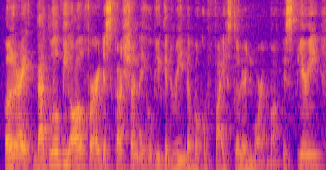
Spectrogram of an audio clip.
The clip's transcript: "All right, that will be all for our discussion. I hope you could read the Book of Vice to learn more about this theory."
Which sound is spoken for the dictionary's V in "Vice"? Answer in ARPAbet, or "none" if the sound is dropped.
F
